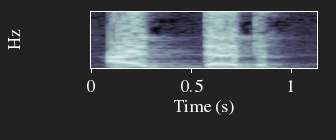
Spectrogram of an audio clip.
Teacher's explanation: اب یہاں پہ یہ والی دال مشدد ہے، اس کو سختی سے پڑھیں گے اور اس والی دال پر ہم وقف کی صورت میں ہماری آواز پلٹ کر آئے گی کیونکہ یہ حروف قلقلہ کا حرف ہے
